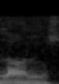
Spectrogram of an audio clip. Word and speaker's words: Lens: Then we went from there to, I'm not sure, I think it was Lens, but the French pronounce it as Lens.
